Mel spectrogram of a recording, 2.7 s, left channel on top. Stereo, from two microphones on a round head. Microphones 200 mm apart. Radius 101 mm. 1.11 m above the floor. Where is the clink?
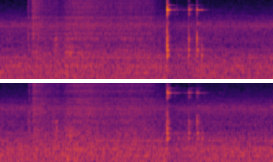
50° left (ahead or behind), 0.6 m.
